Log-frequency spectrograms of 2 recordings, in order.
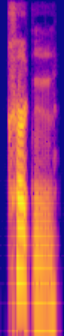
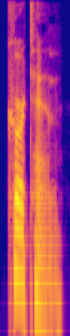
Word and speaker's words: curtain: I know it looks like curtain but we pronounce it curten.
